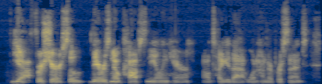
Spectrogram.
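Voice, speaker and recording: In an ordinary speaking voice, a man with an American accent talks at a moderate pace and a medium pitch. The sound is dry and close with no echo, over a quiet background. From Dallas area, Texas. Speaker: protest participant, activist. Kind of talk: interview. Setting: phone or video call.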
